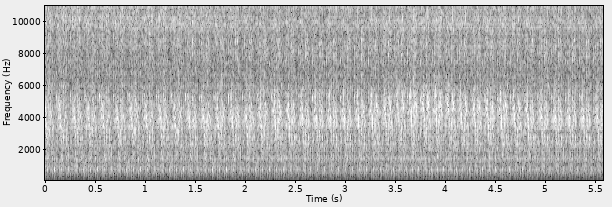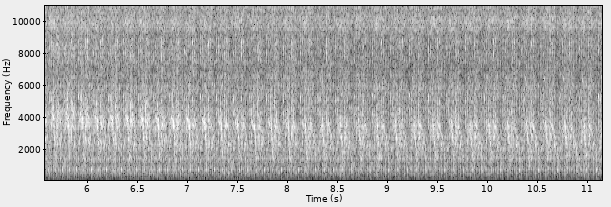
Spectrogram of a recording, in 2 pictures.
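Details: 3D-printed 412cc V8 engine made of ASA, running: fast, busy, tinny clatter over the engine, harsh and rattly like parts running dry; owner suspects it needs lubrication and plans to pour engine oil into the intake.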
